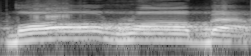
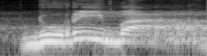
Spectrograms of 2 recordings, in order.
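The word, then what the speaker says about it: ضَرَبَ: Doroba. Perhatikan harokatnya sama nggak? Sama, harus sama. Jangan wazannya fa'ala dibacanya duriba, jangan. Dibacanya durubu, jangan. Ya, berarti apa? Ya, keluar dari timbangan.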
